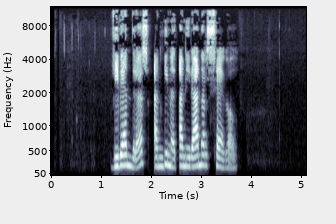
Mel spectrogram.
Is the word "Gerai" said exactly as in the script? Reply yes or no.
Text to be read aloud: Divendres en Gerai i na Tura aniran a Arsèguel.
no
